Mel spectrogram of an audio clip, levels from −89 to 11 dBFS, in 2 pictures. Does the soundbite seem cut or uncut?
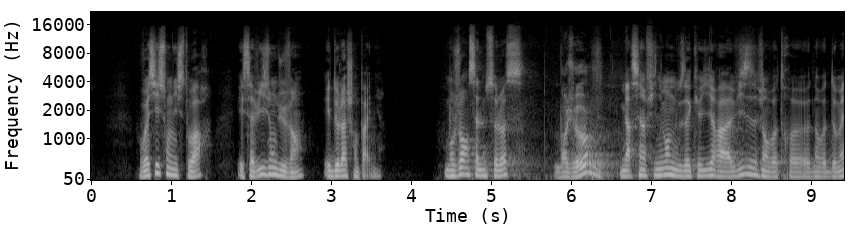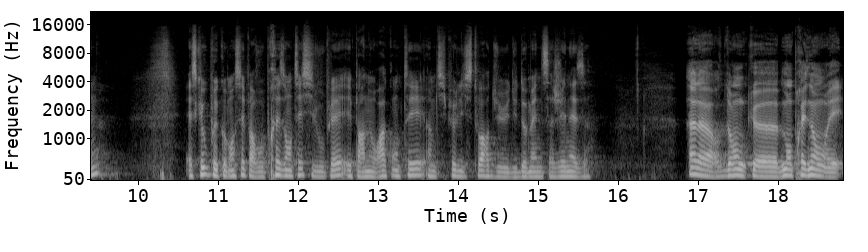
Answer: cut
